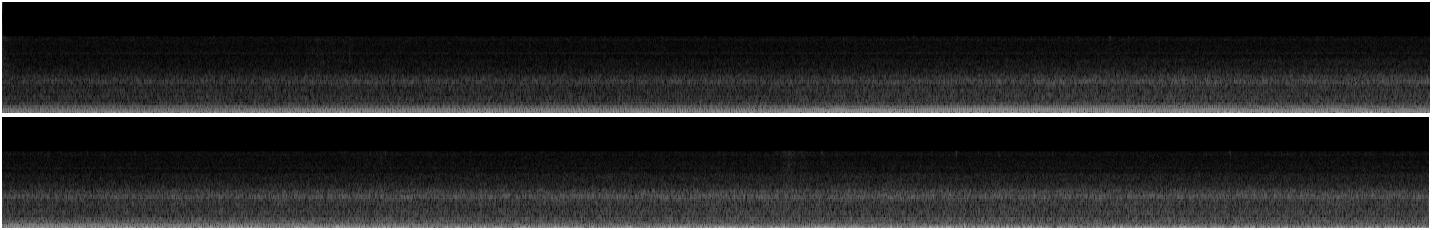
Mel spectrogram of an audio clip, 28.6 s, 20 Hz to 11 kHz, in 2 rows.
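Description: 2005 Chevrolet Cobalt with a custom exhaust driving, heard from inside the cabin. A low, steady engine drone steps in pitch about two seconds in and again about eight seconds in, then blurs into louder road rumble.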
